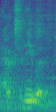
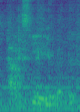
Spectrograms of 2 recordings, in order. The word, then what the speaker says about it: Erxleben: de Swart, for helping us with the correct pronunciation of that surname, Erxleben. Erxleben.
